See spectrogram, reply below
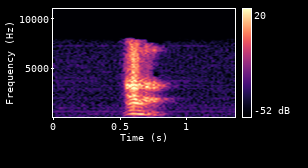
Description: done got her the hiccups.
